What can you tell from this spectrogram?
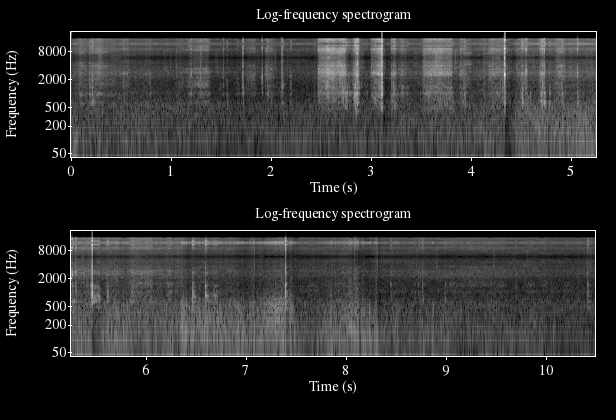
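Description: Airflow buffeting the microphone of a camera carried on a tandem paraglider in flight: a steady, loud low rumble. It is broken by several sharp clicks and knocks, with a busier stretch of rustling between about two and eight seconds in.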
